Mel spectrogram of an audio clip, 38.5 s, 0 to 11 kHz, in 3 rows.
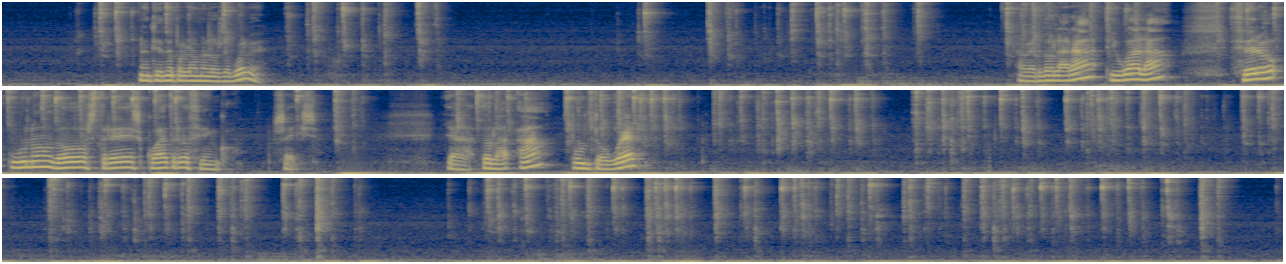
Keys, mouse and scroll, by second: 1.1 ctrl+p, 1.6 ctrl+w, 2.2 ctrl+w, 3.4 shift+., 4.1 space, 7.1 ctrl+c, 8.2 typing, 8.6 Return, 10.0-11.1 typing, 12.2-14.5 typing, 17.6-25.2 typing, 26.6-28.4 typing, 28.8 Return, 30.6 ctrl+p, 30.9 ctrl+a, 31.1-37.4 typing, 37.6 Return.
